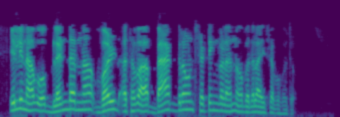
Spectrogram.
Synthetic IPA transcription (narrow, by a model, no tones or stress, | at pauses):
ilːinaːʋuble̞ɳɖɐɾnɐʋɐɾlɖɐt̪ʰɐʋaːbjaːk̚ɡɾɐwɳɖse̞ʈiŋɡɐɭɐnːubɐd̪ɐlaːjisɐbɐɦud̪u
